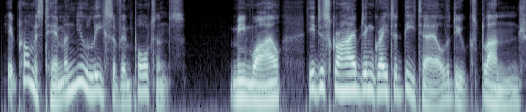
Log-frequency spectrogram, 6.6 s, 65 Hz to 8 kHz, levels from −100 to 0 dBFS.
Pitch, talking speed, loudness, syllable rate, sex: 135 Hz, 155 wpm, -19 LUFS, 5.5 syllables/s, male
